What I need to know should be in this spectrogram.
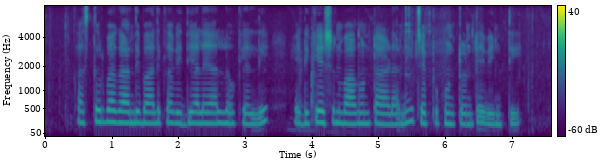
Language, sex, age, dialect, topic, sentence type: Telugu, female, 31-35, Telangana, banking, statement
